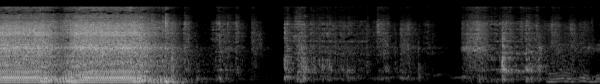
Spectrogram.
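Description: Concrete block machine's vibrator motor running with a loud, steady buzz while the mould is compacted, cutting off about a second and a half in. After that, scattered scraping and knocking of a metal scraper dragged over the filled mould.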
